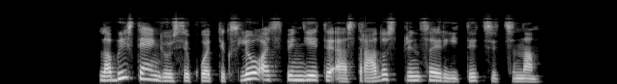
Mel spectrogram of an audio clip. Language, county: Lithuanian, Šiauliai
